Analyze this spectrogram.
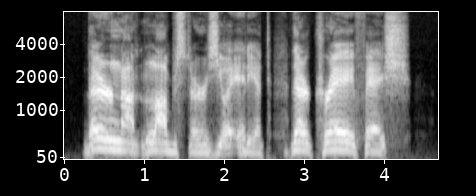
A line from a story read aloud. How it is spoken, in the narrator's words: a voice bellowed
